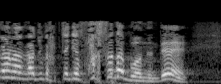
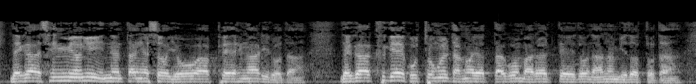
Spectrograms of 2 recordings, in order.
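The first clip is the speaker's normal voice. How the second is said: measured, lower reading voice for the psalm; scripture reading; 7 semitones lower than usual. Acted. Preacher reading Psalm 116 to the congregation, solemn reading.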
